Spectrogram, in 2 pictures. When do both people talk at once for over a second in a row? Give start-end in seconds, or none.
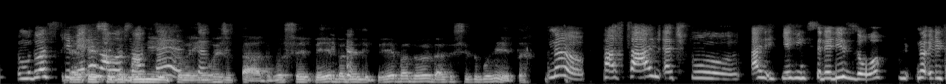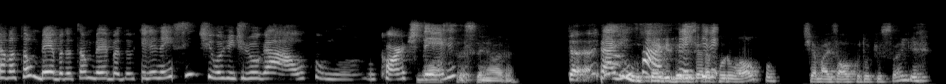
0.6-1.9, 15.4-16.7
